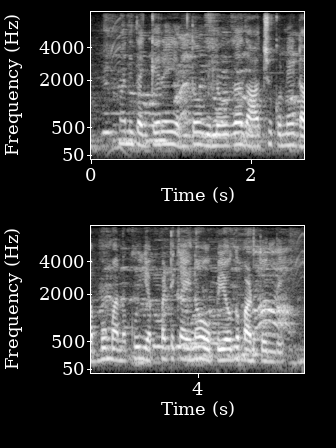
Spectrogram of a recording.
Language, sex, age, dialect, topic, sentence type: Telugu, male, 18-24, Utterandhra, banking, statement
